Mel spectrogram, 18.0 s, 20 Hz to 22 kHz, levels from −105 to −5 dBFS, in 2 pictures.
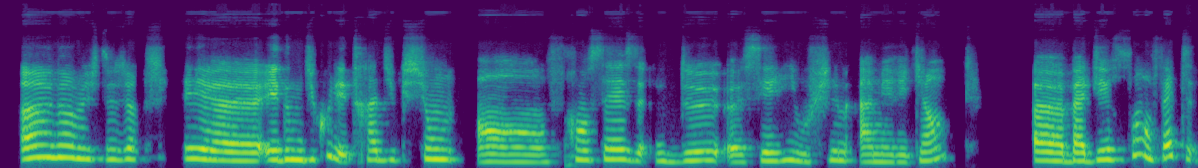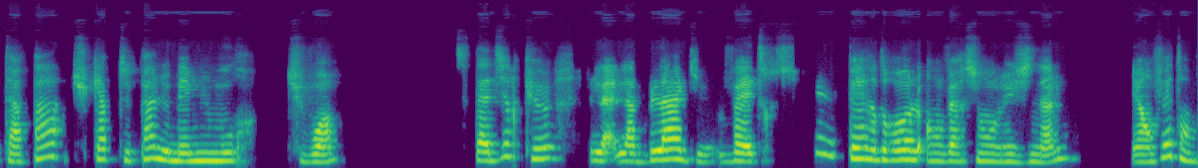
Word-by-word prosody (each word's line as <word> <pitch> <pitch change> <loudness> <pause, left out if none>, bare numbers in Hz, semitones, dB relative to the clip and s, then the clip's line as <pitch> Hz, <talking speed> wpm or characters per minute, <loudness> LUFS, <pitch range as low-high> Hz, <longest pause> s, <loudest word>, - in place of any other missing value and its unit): Ah 275 +3 +5
non, 275 -1 +4
mais 250 -1 +2
je 240 - -9
te 235 -1 -4
jure! 245 0 -1 0.3
Et, 250 -1 +4
heu 200 -2 +4
et 225 - +4
donc 230 0 +4
du 230 +1 -4
coup, 310 - -3
les 345 +1 0
traductions 230 -3 -1 0.2
en 175 -1 0
françaises 225 +4 -1
de, 200 +3 -2
heu, 170 - +1
séries 195 +5 -2
ou 180 - -6
films 210 +3 -6
américains. 175 - -4 0.7
Heu, 205 -2 +5
bah 195 +1 +4
des 225 +5 +1
fois, 345 +7 -4
en 280 - +2
fait, 275 -1 -1
tu 200 - -4
as 180 - +1
pas 260 +11 -2
tu - - -6
captes 235 -4 -4
pas 250 +2 0
le 225 -3 +4
même 195 -1 +2
humour, 200 0 0 0.2
tu 185 - -11
vois? 180 +4 +2 0.9
C'est-à-dire 215 +9 -1
que 245 +1 0 0.3
la 200 -2 +2
la 190 0 +2
blague 220 +3 +5
va 180 +3 +1
être 185 +1 +2
super 300 - 0
drôle 225 0 +3
en 190 0 -4
version 190 +1 -2
originale 180 +1 -3 0.5
et 175 - 0
en 170 +1 +2
fait, 295 -1 -1
en 205 -5 -1
210 Hz, 185 wpm, -21 LUFS, 185-240 Hz, 0.9 s, Ah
